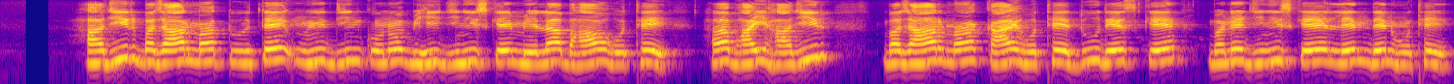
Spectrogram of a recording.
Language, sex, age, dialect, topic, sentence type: Chhattisgarhi, male, 18-24, Western/Budati/Khatahi, banking, statement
